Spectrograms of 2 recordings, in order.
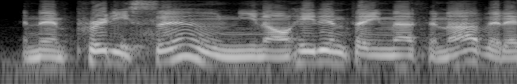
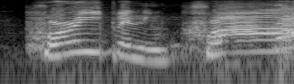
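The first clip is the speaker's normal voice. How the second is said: creepy high voice; 13 semitones higher than usual. Acted. Spooky story telling spiders.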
